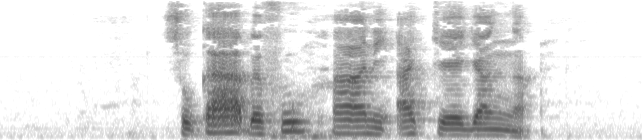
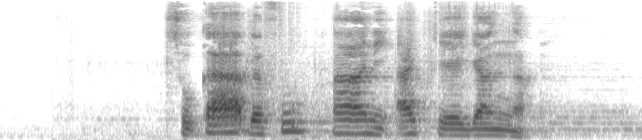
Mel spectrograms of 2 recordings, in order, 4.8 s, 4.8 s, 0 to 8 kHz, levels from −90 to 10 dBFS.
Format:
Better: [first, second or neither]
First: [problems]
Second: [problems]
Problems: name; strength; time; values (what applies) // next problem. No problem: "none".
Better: first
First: none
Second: noise reduction (neural separator model SepFormer DNS4)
